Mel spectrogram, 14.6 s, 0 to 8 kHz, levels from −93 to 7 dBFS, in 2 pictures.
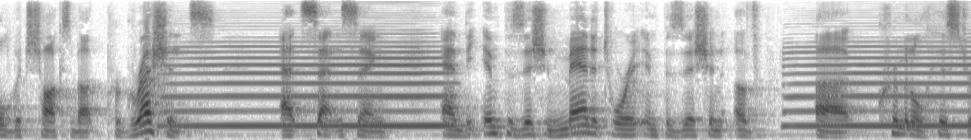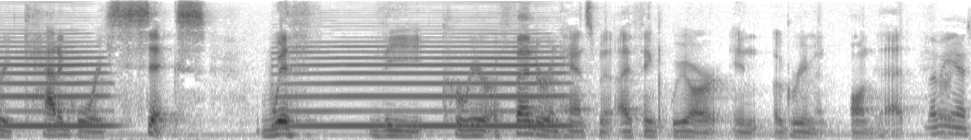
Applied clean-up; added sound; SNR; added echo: none; Wind instrument, woodwind instrument; 1 dB; none.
